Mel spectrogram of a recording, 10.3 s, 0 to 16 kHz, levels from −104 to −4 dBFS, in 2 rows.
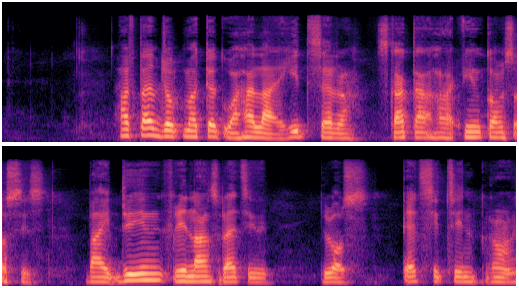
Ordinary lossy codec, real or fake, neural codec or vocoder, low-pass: none; fake; codec, 24 kHz, 1 kbps, SNAC; 10.8 kHz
